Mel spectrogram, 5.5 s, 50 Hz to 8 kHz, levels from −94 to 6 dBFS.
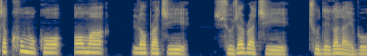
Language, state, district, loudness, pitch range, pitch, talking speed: Idu Mishmi, Arunachal Pradesh, Lower Dibang Valley, -15 LUFS, 155-190 Hz, 175 Hz, 85 wpm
